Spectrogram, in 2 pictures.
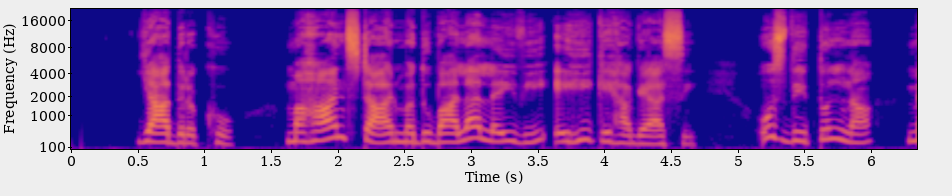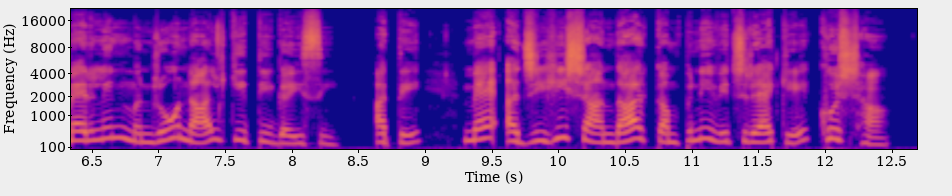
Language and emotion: Punjabi, neutral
